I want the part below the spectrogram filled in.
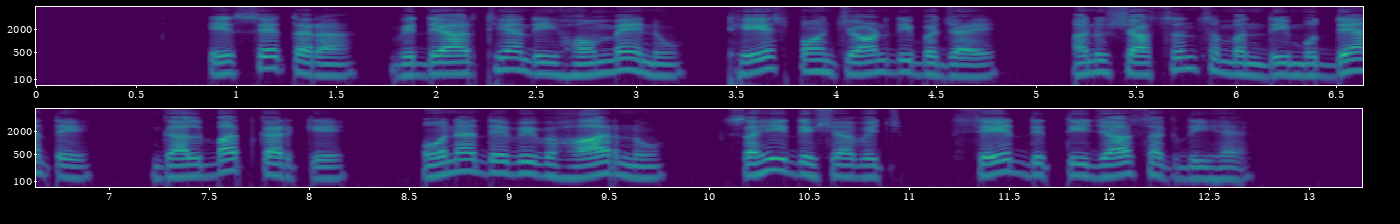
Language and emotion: Punjabi, neutral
